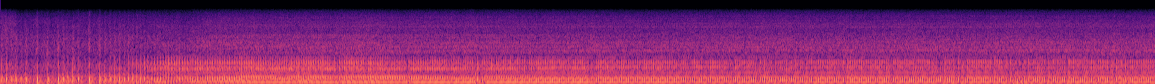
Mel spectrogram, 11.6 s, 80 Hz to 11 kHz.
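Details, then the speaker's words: Kawasaki KX250F race bike with Vortex X10 ECU set to map 2-3-3 (cleanest setting; stock map one floods it): starts at once, settles into a crisp, steady idle with even exhaust beat, no stumbles or rattles; runs clean, normal idle. "this is my race bike right here and this is exactly how it runs when I fire it up and it runs amazing here I'll start it up for you guys so you can see it sounds good"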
